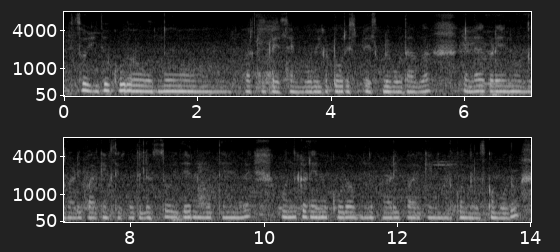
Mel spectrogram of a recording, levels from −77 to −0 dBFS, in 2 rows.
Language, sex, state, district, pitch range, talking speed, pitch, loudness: Kannada, female, Karnataka, Mysore, 185-195 Hz, 110 wpm, 190 Hz, -28 LUFS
